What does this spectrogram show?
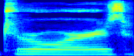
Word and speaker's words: drawer: In British English, the word drawer is often pronounced without the E sound, so it sounds more like draw.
